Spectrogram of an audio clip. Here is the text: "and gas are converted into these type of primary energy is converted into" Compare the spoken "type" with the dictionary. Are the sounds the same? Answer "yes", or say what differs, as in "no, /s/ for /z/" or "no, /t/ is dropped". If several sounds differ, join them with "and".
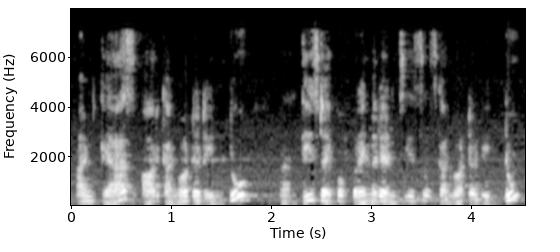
yes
